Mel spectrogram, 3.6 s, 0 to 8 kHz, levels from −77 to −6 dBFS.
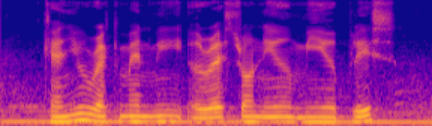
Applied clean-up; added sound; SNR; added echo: none; Fixed-wing aircraft, airplane; 7 dB; none.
